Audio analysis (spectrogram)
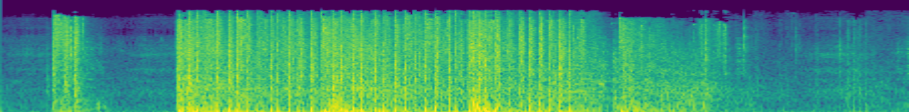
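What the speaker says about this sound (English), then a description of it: "Dick, I just got shot" Rapid automatic gunfire from a Fortnite match fills the track, a short burst first and then a loud sustained volley of overlapping shots that trails off into scattered fire.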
